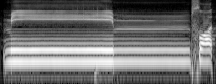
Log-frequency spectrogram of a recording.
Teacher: Mim bertemu sad mana boleh dengung. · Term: izhar syafawi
